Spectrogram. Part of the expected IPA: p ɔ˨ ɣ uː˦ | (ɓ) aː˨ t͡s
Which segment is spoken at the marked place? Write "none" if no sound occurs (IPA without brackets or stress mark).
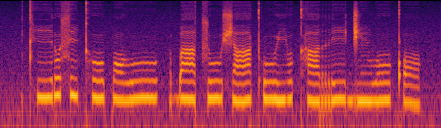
ɓ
